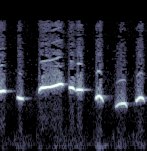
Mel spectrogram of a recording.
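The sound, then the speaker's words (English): A person whistles a short, choppy tune of about seven quick notes, some sustained and some clipped, with no talking. “And have you ever tried to whistle underwater?”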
